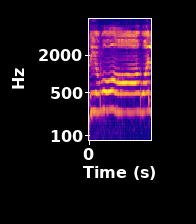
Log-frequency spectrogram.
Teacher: الف سے پہلے زبر، الف مدہ، 2 سیکنڈ تک کھینچ کر پڑھیں گے۔ · ضاد مستعلیہ میں سے ہے، پر پڑھنا ہے موٹا، را پر زبر، را کو پر یعنی موٹا پڑھیں گے۔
